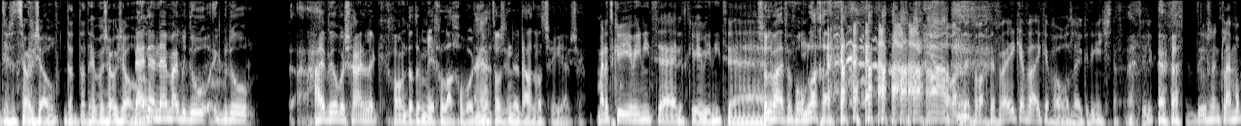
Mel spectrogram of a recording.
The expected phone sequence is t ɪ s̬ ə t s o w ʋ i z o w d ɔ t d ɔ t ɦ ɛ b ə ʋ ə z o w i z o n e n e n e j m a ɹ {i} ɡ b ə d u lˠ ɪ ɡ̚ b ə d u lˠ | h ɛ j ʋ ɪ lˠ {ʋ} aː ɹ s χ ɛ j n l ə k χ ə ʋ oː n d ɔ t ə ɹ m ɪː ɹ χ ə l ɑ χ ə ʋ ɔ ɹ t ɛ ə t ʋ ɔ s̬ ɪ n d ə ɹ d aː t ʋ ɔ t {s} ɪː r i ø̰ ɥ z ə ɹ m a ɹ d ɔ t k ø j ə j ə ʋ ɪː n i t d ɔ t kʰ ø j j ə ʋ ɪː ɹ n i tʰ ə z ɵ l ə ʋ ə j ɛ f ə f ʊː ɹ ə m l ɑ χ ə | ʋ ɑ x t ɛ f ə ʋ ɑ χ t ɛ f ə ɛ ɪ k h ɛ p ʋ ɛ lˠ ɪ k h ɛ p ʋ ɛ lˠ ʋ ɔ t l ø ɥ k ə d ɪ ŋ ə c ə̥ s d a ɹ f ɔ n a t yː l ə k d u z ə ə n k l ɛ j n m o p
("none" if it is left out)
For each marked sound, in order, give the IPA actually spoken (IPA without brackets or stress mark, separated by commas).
ɪ, ʋ, s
